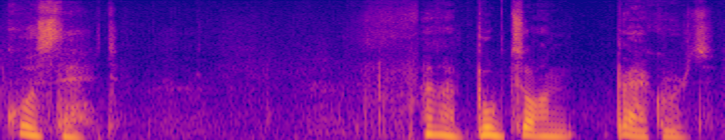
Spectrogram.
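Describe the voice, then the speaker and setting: A young man filming himself camping in the woods at night, talking to his viewers, often in a hushed whisper. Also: on the high side, a little slow, slightly rough. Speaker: camping vlogger. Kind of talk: frightened first-person vlog. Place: woods and tent at night, outdoors. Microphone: handheld camera.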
